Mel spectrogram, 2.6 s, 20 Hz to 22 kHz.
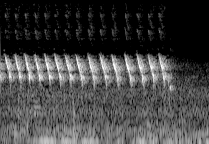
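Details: A male Timbrado canary, recorded in 2023, delivers a crisp trill of about a dozen distinct, evenly paced chirping notes over two seconds, fading out at the end, with a steady low hum behind it.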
